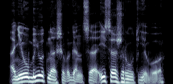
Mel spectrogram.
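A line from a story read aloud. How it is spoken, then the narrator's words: Gloomy. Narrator (Russian): мрачно сказал лорд Аббат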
